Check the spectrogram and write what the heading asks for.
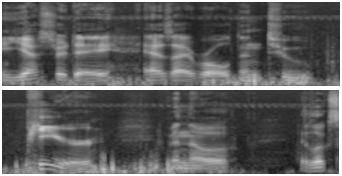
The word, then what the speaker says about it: Pierre: dawned on me yesterday as I rolled into Pier even though it looks like it's supposed to be Pierre apparently it's pronounced Pierre uh yesterday um I got caught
